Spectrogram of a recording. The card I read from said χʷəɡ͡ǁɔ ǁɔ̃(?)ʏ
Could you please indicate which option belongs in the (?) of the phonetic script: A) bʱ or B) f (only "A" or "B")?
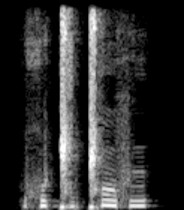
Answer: B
